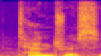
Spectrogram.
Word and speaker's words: Tantris: Tantris, yes.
